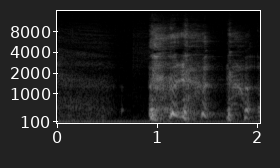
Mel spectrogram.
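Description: A man coughs: a harsh cough about a second in, followed by two smaller coughs. It comes from a lingering illness that has left his voice weak for weeks.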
